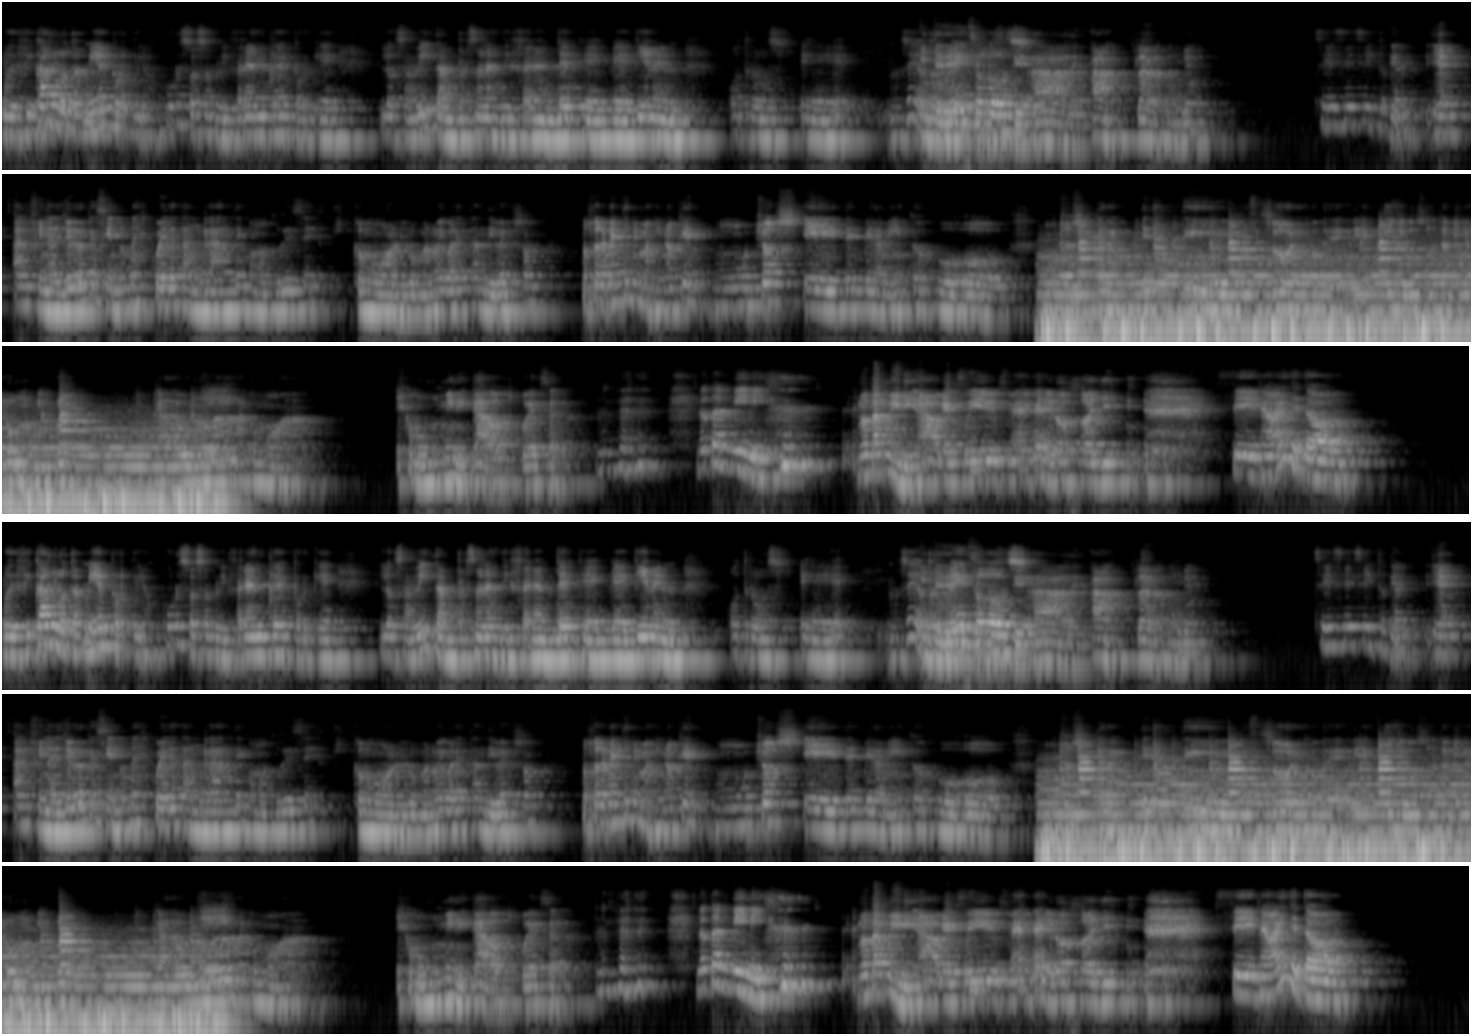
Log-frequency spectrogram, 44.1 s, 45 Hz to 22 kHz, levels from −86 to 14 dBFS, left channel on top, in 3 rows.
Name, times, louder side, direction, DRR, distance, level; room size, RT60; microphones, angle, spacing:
voice 1, 0.0-6.9 7.3-8.5 8.8-10.2 11.7-11.9 13.2-14.1 31.3-31.8 35.3-37.5 37.9-38.0 39.0-39.2 39.5-39.9 40.8-41.4 41.7-42.8, right 3 dB, 80° right, 2 dB, 0.5 m, -33 dB
voice 2, 9.2-12.0 13.9-14.5 14.8-17.8 18.2-20.0 20.5-30.2 30.8-32.5 33.3-35.1 37.9-41.1, equal, 5° left, -2 dB, 0.5 m, -35 dB
sound 1, 25.0-31.5, equal, 65° right, 1.0 m, -26 dB
5.4 x 2.2 x 2.4 m, 0.85 s
head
